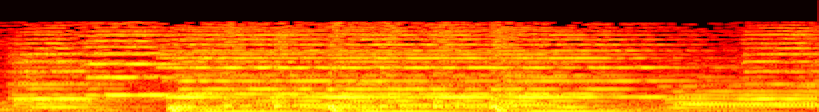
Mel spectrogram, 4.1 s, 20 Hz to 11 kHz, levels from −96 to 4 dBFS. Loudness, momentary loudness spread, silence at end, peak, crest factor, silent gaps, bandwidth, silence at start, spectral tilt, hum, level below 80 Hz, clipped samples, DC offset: -17 LUFS; 6 LU; 0 s; -2 dBFS; 16 dB; none; 5.8 kHz; 0 s; -9 dB/octave; none; -28 dBFS; under 0.1%; under 0.1%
